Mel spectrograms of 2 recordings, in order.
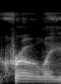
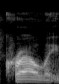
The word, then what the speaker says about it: Crowley: that thinks uh Alister Crowley is all you which I always pronounce Crowley but these people into him say Crowley so I guess I guess they know how to pronounce his name but uh man what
